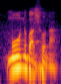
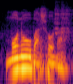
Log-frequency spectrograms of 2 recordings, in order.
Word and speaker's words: মনোবাসনা: মন যোগ বাসনা যখন একসাথে হয়ে যাচ্ছে তখন মনোবাসনা হয়ে যাচ্ছে, উচ্চারণটি কোনোভাবে মন বাসনা নয়, মনোবাসনা।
